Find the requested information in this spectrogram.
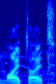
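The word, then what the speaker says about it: Mitite: Oh, mitees or mite. I'm not sure. Sirius pronounces it as mite.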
